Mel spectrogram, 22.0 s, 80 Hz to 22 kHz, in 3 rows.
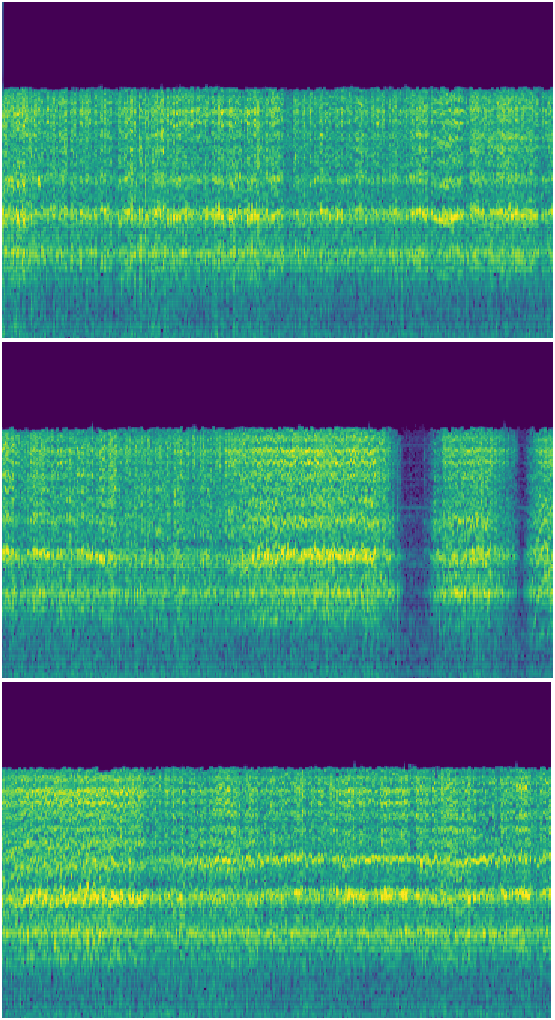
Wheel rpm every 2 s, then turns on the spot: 240, 230, 230, 230, 220, 200, 120, 130, 210, 230, 220.
12-14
